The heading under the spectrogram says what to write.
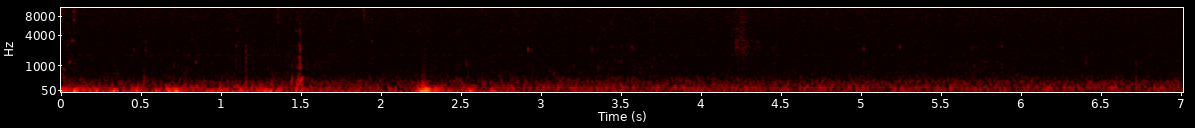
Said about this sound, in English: He's chewing on the thread.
